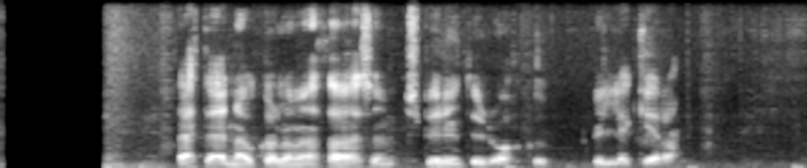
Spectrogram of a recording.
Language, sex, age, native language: Icelandic, male, 18-19, Icelandic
